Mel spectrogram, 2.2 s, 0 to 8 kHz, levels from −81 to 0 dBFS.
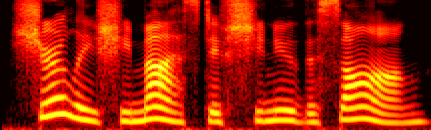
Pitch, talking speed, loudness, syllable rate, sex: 230 Hz, 220 wpm, -18 LUFS, 4.9 syllables/s, female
